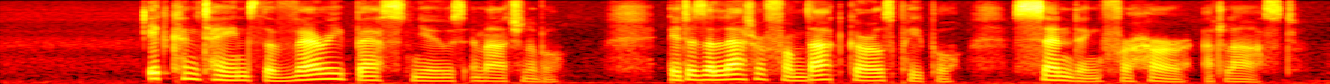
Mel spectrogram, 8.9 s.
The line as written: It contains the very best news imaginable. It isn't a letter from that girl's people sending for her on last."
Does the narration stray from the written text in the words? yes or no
yes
